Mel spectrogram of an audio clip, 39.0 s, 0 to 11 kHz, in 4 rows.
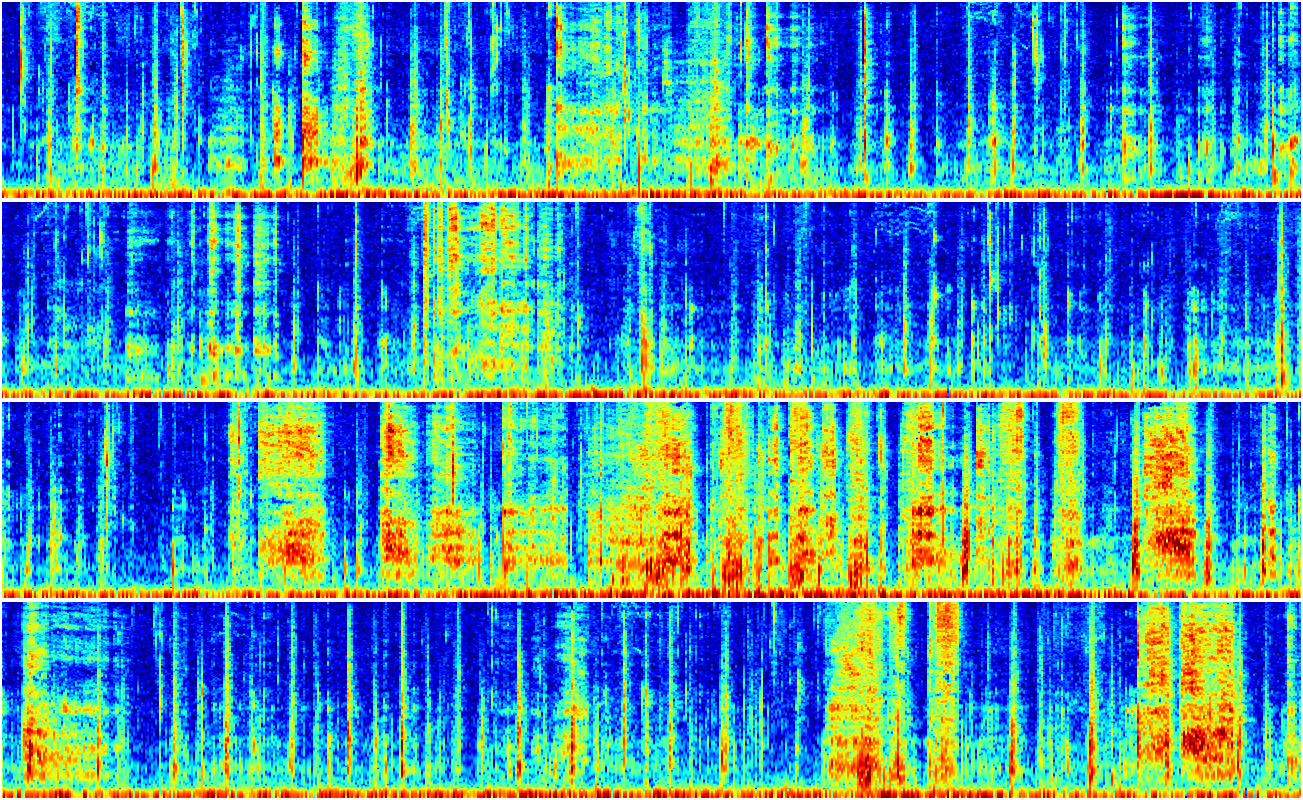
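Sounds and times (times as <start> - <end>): chewing: 0.0 - 38.9
cutlery scraping a dish: 37.7 - 38.9.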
